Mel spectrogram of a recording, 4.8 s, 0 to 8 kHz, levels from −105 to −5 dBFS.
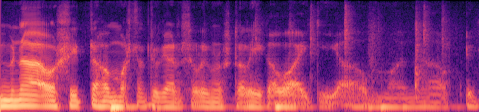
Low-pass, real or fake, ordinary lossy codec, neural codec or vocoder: none; real; none; none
